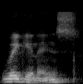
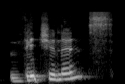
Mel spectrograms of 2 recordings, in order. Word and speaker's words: vigilance: I underhmphasize a life skill that combines overconfidence and encourages curiosity and the wigance when faced with new information or uncertainty. Good job. Just one pronunciation fix. It's vigilance.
